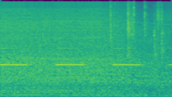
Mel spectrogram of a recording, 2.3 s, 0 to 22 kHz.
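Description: Steady reversing beeps from a PLAD 440 truck being parked in a truck driving game, a repeating tone over the low hum of the engine, loud and close.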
